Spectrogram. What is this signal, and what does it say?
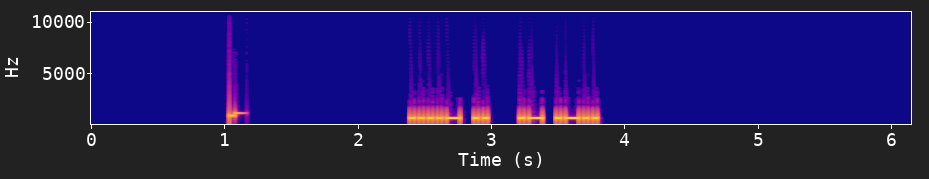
Morse code, heard as a keyed tone, about 36 wpm, 700 Hz. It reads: 4I AL
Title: Winter Field Day Exchanges Encore 35wpm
